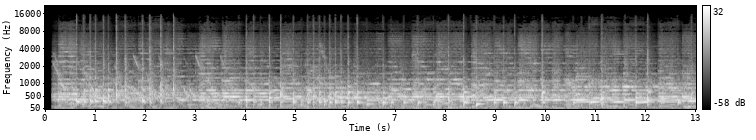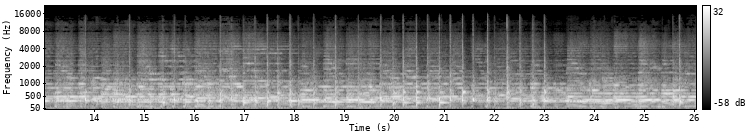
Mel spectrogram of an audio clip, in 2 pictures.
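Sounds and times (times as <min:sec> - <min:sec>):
synthesizers playing held notes: 0:00.1 - 0:26.0
congas struck by hand: 0:00.2 - 0:13.1.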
